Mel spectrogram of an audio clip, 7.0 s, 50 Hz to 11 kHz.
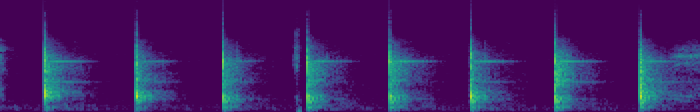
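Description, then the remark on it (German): A horse named Hans knocks its hoof on the ground eight times to answer the arithmetic question 3 plus 5, in a slow, steady rhythm, each strike a sharp, hollow thud with a short ringing decay. No voices are heard. “achtmal bei dieser Aufgabe mit dem Huf auf den Boden geklopft und zeigte somit, er konnte die, kannte die richtige Antwort.”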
